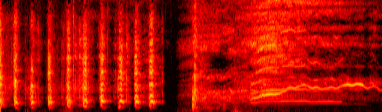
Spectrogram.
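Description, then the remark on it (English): Chickens cluck in a quick run of about eight evenly spaced clucks, followed by a louder drawn-out squawk with a wavering, whiny tone. No voices are heard. “Hey, John, did you tuck the chickens in?”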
